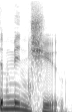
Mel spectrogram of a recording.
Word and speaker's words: Minshew: They should have given it to Minshew.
